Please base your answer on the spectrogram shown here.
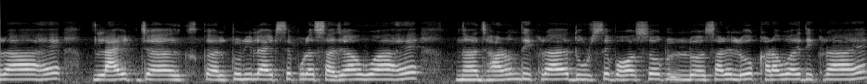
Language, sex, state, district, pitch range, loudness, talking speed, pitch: Hindi, female, Chhattisgarh, Kabirdham, 220-240 Hz, -14 LUFS, 180 wpm, 230 Hz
